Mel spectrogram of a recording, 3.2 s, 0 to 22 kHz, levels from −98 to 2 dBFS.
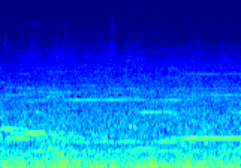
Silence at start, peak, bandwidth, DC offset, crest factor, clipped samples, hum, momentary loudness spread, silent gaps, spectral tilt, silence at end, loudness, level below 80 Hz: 0 s; -32 dBFS; 16 kHz; under 0.1%; 14 dB; under 0.1%; none; 2 LU; none; -7 dB/octave; 0 s; -48 LUFS; -50 dBFS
